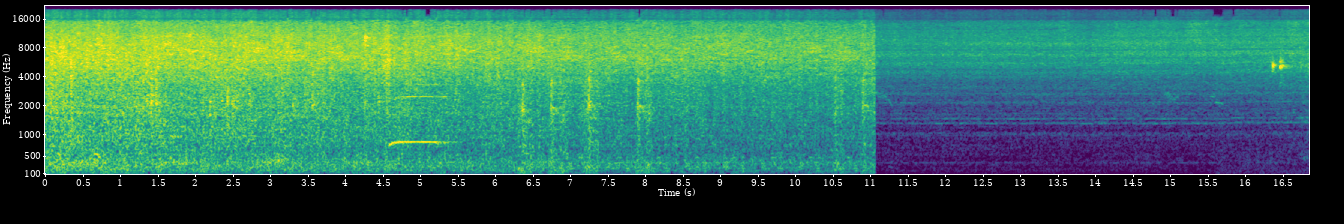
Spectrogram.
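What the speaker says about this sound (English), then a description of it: "They waited for another engine to take the train." A train at a railway station rumbles with a steady broadband hiss and low mechanical noise, loud and close, before cutting off abruptly to a quiet background near the end.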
